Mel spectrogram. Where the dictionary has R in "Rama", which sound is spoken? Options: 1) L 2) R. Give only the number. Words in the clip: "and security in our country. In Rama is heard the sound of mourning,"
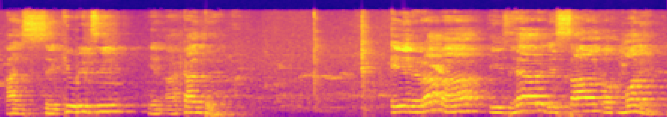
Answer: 2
